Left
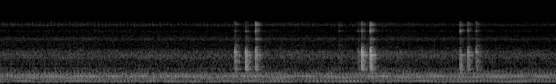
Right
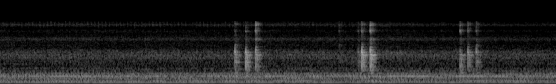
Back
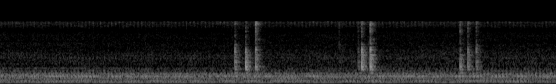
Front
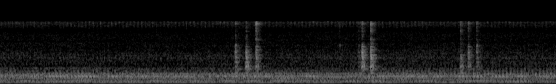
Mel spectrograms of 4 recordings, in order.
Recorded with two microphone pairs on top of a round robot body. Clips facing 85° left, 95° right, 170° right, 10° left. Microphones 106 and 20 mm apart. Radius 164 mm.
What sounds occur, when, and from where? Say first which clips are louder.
2.3 s tapping: left 1 dB, back 4 dB; 175° left, 1.4 m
